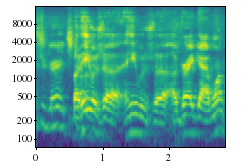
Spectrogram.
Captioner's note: laughs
